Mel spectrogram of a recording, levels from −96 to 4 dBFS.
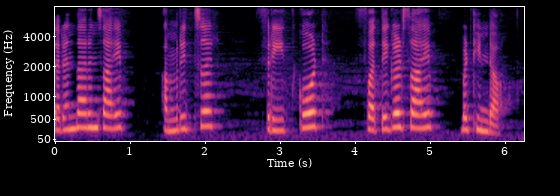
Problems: none marked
